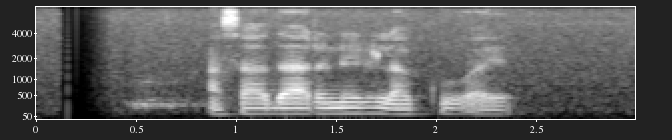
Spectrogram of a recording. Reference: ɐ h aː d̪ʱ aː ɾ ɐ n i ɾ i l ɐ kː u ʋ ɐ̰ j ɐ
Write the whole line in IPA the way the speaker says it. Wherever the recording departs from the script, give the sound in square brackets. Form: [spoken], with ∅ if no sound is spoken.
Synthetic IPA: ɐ [s] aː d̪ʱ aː ɾ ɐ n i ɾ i l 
